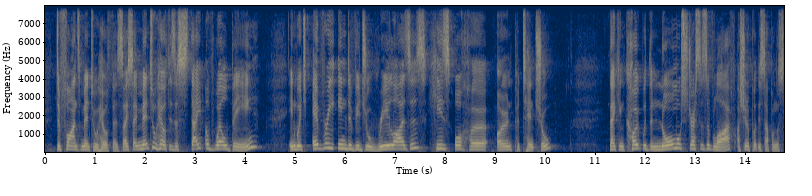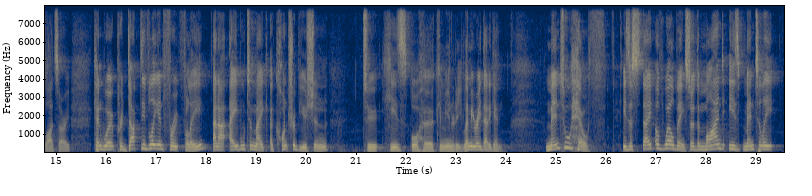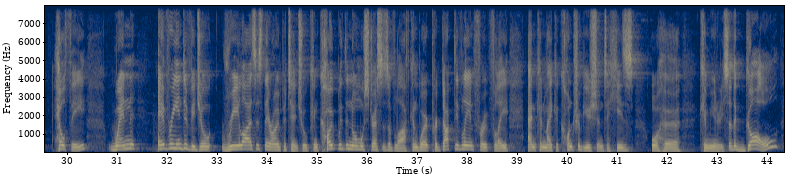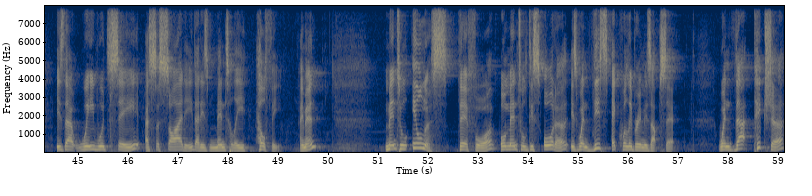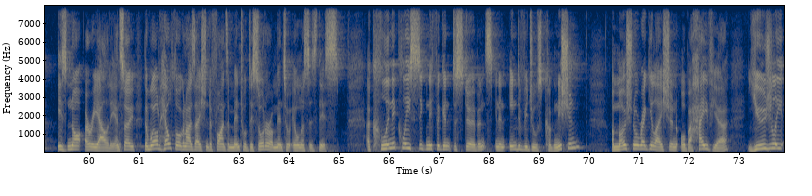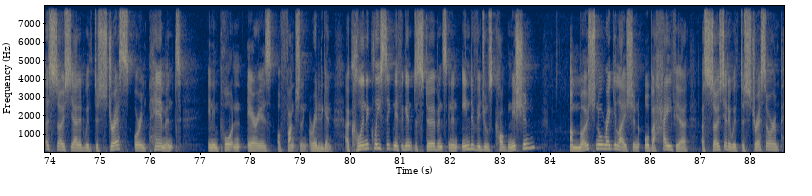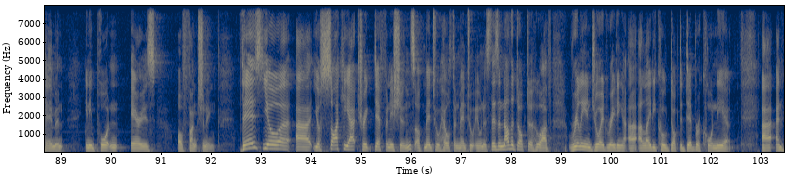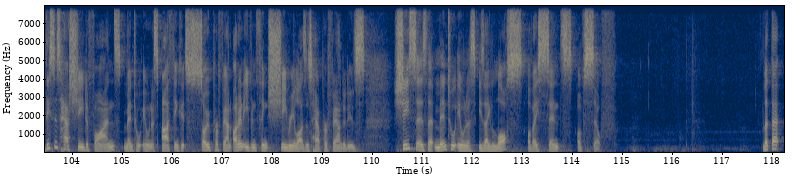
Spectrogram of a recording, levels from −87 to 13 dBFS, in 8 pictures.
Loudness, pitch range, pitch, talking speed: -23 LUFS, 130-185 Hz, 155 Hz, 140 wpm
